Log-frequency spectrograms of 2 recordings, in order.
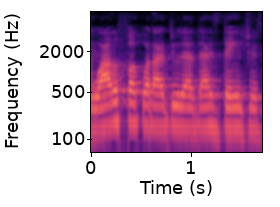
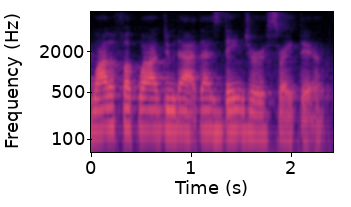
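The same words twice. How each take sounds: First: Louder, half-laughing disbelief; mock incredulous shout. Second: Said in the usual way. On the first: Someone scoffing at a risky plan, loud and mocking. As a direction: bark it like the idea is insane. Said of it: "they like". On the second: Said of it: "'Cause they're like".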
